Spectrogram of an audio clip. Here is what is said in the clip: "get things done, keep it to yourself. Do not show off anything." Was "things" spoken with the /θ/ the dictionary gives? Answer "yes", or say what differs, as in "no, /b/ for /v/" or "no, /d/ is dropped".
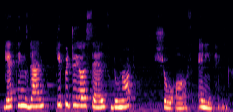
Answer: no, /t/ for /θ/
